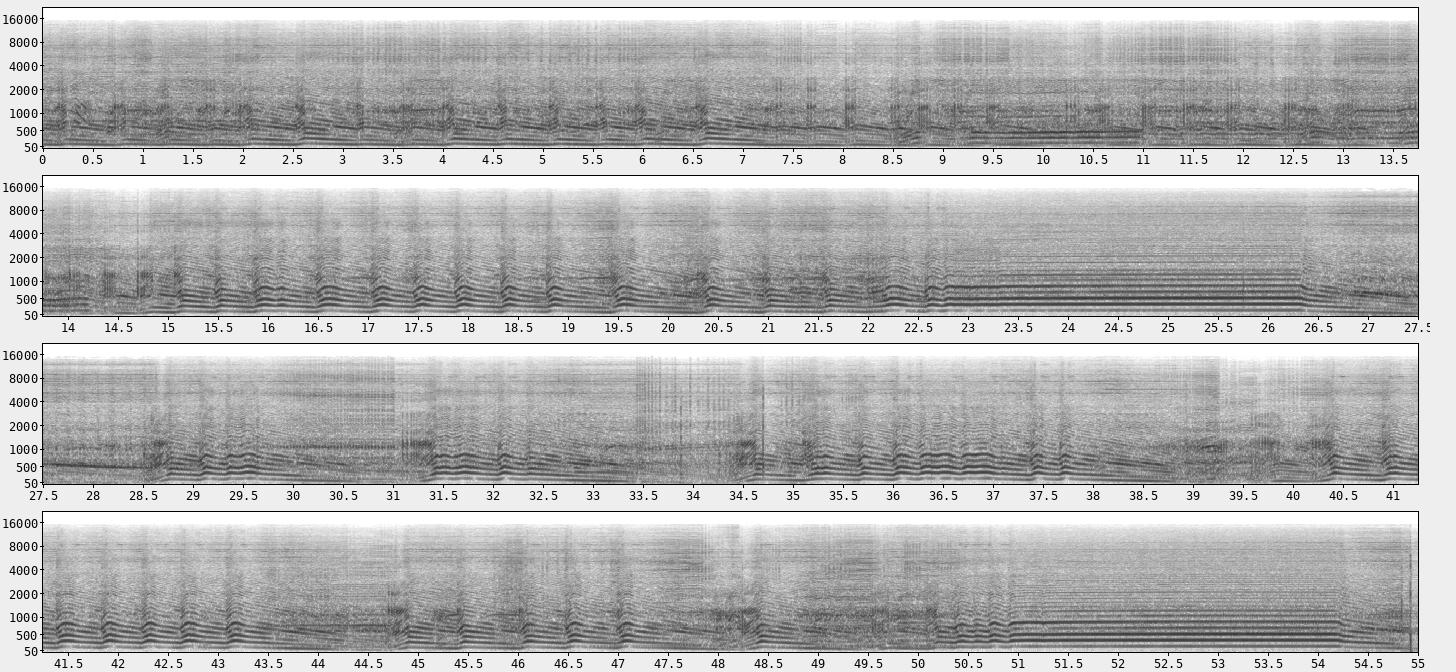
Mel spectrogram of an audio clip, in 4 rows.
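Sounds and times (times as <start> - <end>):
minibike engine revving: 0.0 - 55.0.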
